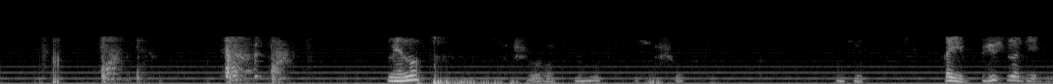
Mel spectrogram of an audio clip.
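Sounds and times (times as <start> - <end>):
steady low electrical hum: 0.0 - 10.5
person coughing harshly: 1.0 - 1.6, 2.2 - 3.2
speech: 3.9 - 4.5, 9.4 - 10.5.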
